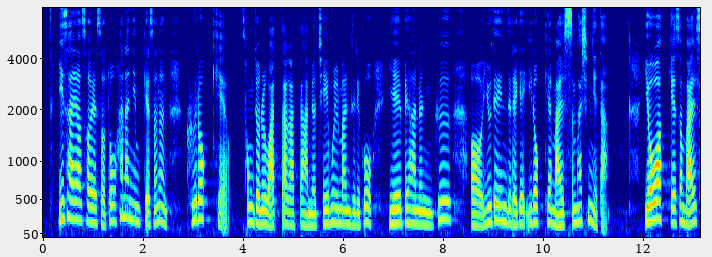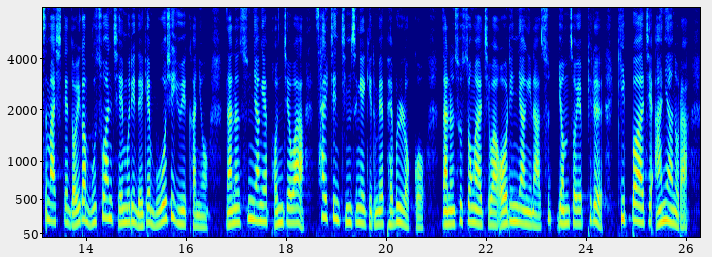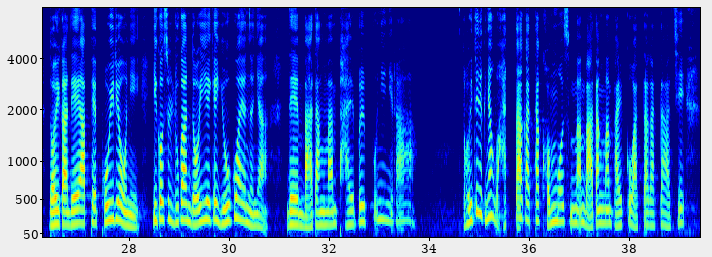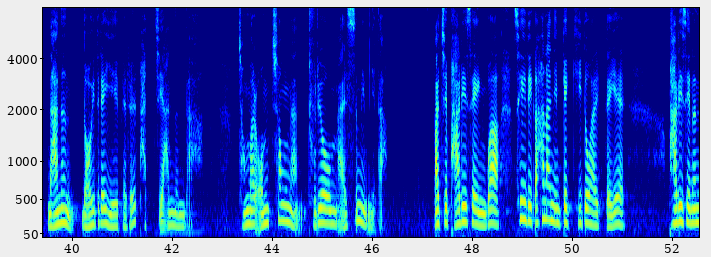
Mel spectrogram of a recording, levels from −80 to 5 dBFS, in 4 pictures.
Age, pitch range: 40-59, 170-210 Hz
